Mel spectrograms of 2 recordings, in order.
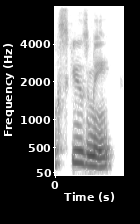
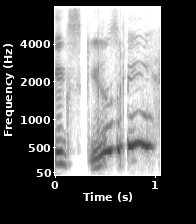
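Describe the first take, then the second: First: It sounds polite and apologetic. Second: It sounds shocked and indignant. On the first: The speaker apologizes for bumping into someone. "you bumping into somebody and being like, oh" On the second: The listener objects to what someone said. "they could have said some like off the wall type shit, and you like"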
